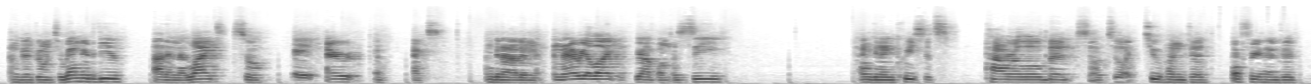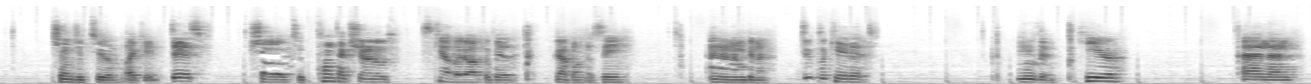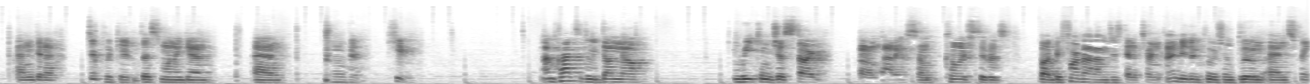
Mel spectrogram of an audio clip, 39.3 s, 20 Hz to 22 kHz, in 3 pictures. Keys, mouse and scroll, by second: 4.5 x, 5.8 shift+a, 6.4 g, 13.1 0, 14.8-16.2 drag, 17.1 s, 18.5 g, 20.1-21.3 scroll, 21.3 shift+d, 23.0-24.1 middle drag, 24.1 r, 25.5-27.3 middle drag, 27.3 shift+d, 28.5-29.5 middle drag, 29.5 r, 31.5-32.5 middle drag, 32.5 KP_0, 33.1 scroll, 37.9 click, 38.3 click, 39.2 click.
